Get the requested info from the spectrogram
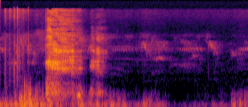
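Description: A person coughing or clearing their throat: one short, harsh burst just after the start that fades out over about a second.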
